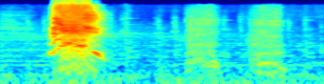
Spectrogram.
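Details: One loud, explosive sneeze followed by two softer bursts, with faint music behind, from a sneeze compilation; sneezing.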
